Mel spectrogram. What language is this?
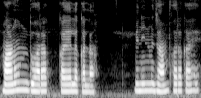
Sindhi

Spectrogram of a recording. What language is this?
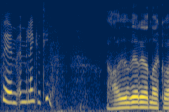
Icelandic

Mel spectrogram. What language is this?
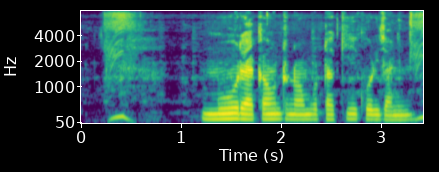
Bangla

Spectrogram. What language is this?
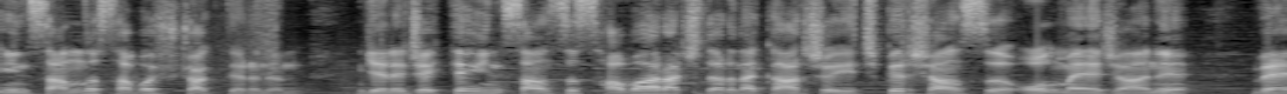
Turkish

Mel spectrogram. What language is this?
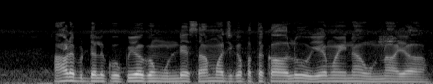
Telugu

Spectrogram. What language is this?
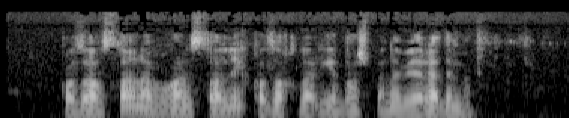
Uzbek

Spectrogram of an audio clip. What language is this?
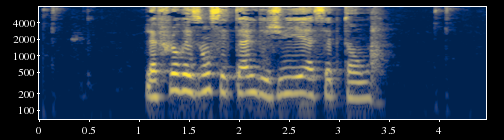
French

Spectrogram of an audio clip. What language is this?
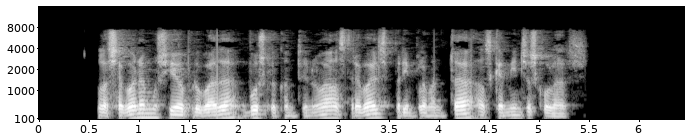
Catalan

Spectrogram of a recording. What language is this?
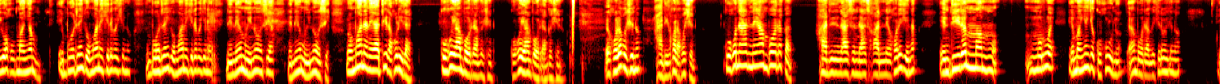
Tsotso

